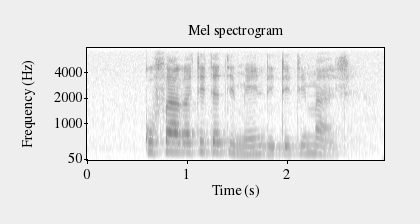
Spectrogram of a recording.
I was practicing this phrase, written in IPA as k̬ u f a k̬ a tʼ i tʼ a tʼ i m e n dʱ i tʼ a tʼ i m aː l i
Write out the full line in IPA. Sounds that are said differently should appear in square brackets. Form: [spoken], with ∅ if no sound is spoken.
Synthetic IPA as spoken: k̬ u f a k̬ a tʼ i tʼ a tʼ i m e n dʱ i tʼ [e] tʼ i m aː l i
